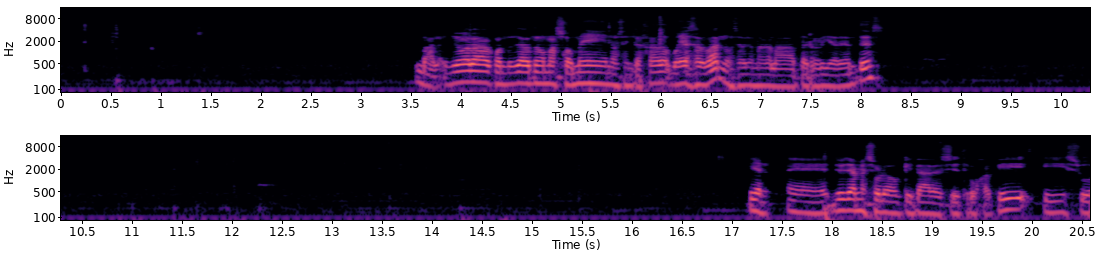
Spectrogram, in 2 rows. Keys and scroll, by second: 1.3 s, 4.0 typing, 12.0 typing, 13.0 typing.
